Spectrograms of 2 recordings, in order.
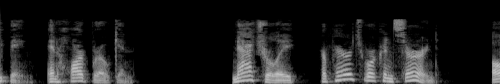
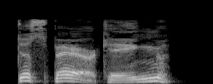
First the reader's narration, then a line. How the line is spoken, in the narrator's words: she bellowed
